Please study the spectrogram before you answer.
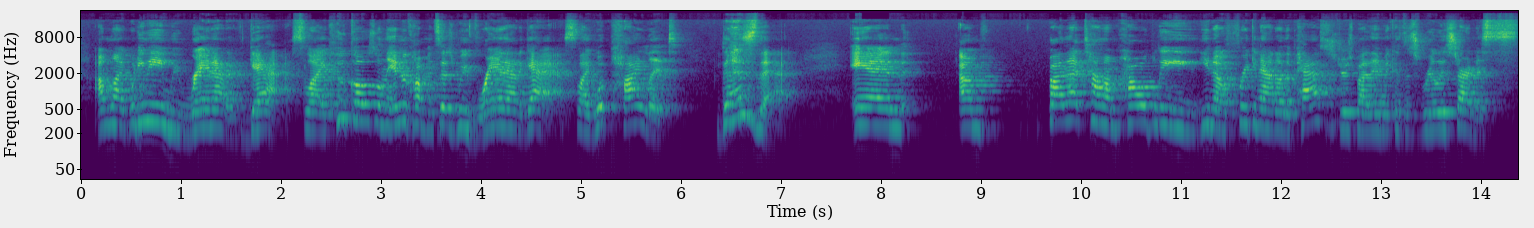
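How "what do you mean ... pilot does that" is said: ordinary talk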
